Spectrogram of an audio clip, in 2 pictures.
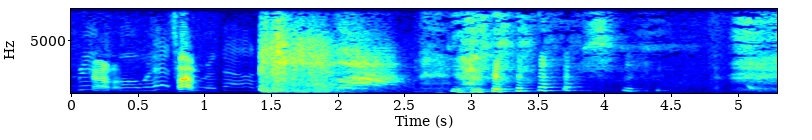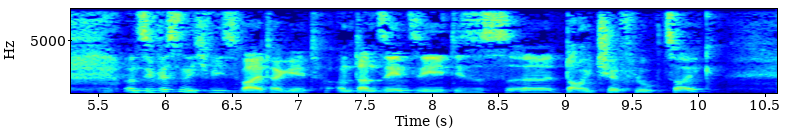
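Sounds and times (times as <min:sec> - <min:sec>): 
speech: 0:00.2 - 0:04.4, 0:05.7 - 0:10.2
gunshot in a film scene: 0:01.4 - 0:02.5
laughter: 0:02.0 - 0:04.5.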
